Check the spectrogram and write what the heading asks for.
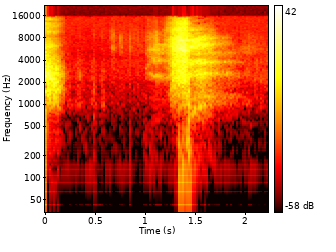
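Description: A person's breathy exhale, like a sigh, about a second in, after a short breath right at the start.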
